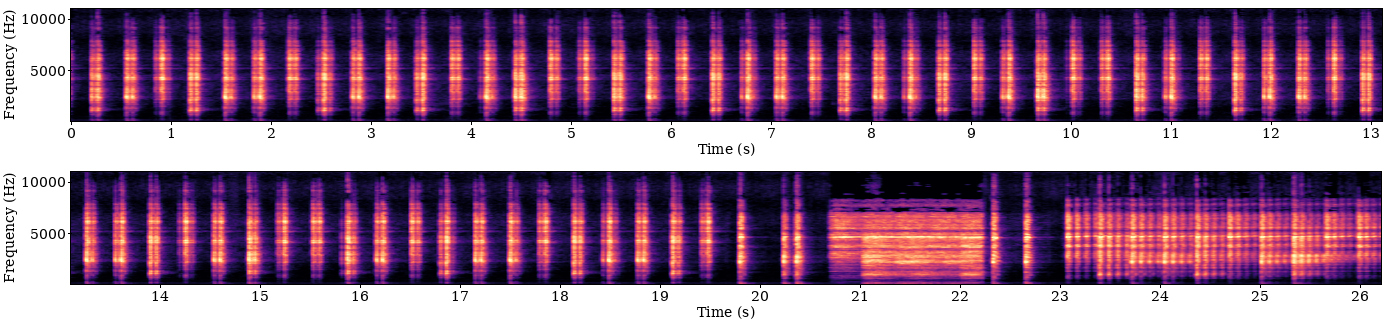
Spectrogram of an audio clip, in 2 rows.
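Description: Drum-machine bossa nova rhythm from a Casio CZ-230S playing through an Alesis Midiverb 4 effects processor: an even pattern of about three short hits a second. About three seconds before the end the pattern gives way to a dense, hissy wash that breaks off briefly and starts again.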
